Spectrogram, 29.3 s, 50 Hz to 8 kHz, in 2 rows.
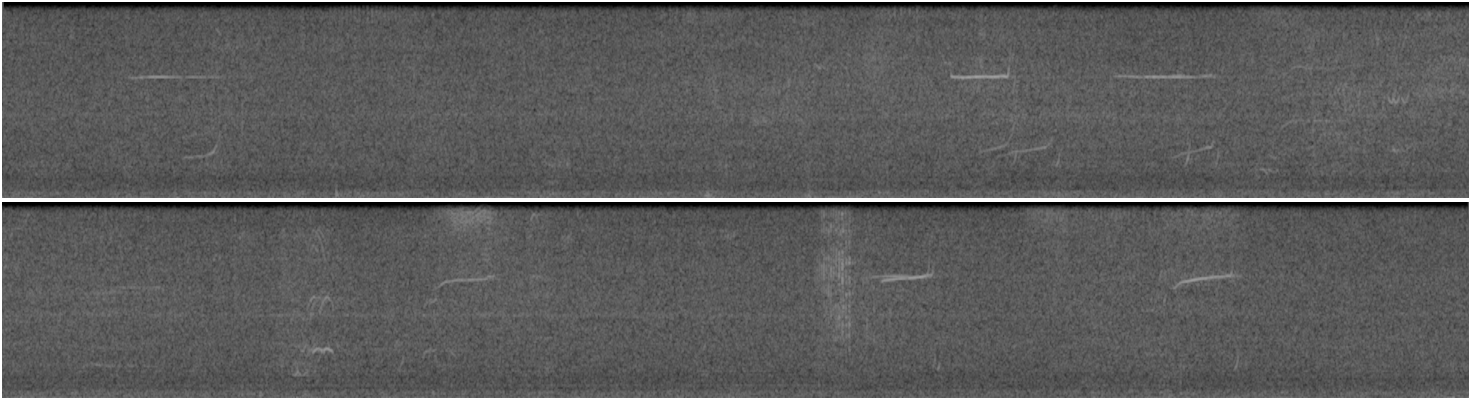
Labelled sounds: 1.8	2.2	killer whale, southern resident, 1.1 to 2.7 kHz
9.4	10.6	killer whale, southern resident, 1.4 to 5.9 kHz
11.7	12.2	killer whale, southern resident, 1.5 to 2.4 kHz
23.3	23.9	killer whale, southern resident, 4.0 to 5.1 kHz
26.3	27.0	killer whale, southern resident, 4.0 to 5.2 kHz

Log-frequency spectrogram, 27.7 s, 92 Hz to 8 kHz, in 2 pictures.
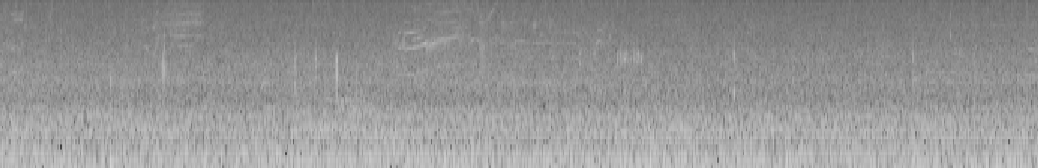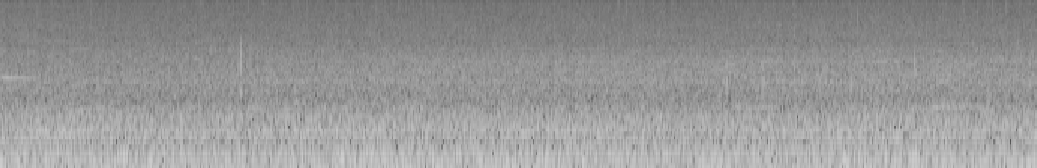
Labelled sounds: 5.3	5.9	killer whale, southern resident, 2.1 to 2.7 kHz
13.8	14.3	killer whale, southern resident, 0.96 to 1.0 kHz

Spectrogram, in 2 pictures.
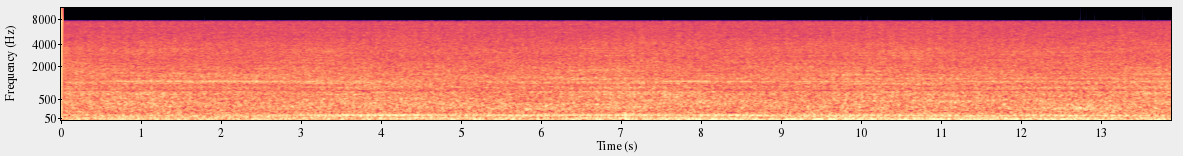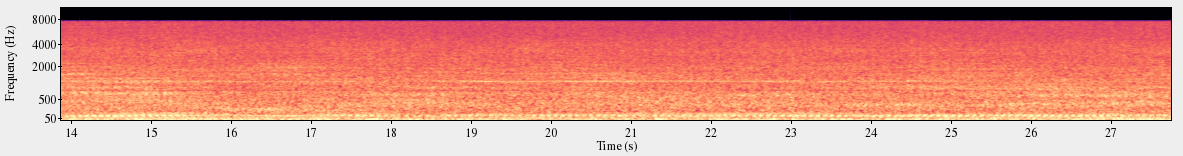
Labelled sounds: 20.0	20.3	vessel noise, 1.15 to 1.25 kHz

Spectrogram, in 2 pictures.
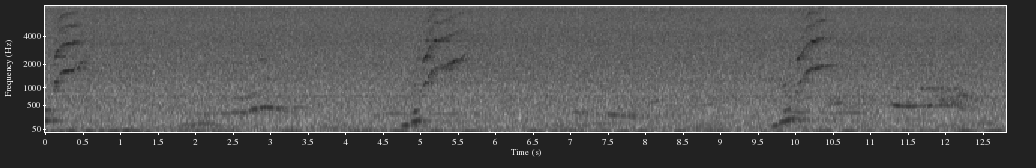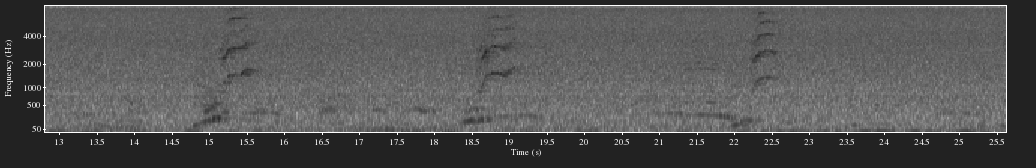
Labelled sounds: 0.1	0.6	humpback whale, 1.4 to 6.8 kHz
5.1	5.7	humpback whale, 1.3 to 5.9 kHz
10.1	10.6	humpback whale, 1.4 to 3.9 kHz
11.7	12.0	humpback whale, 0.90 to 1.1 kHz
15.1	15.7	humpback whale, 1.3 to 6.2 kHz
18.6	19.2	humpback whale, 0.99 to 6.3 kHz
22.2	22.6	humpback whale, 0.80 to 5.7 kHz

